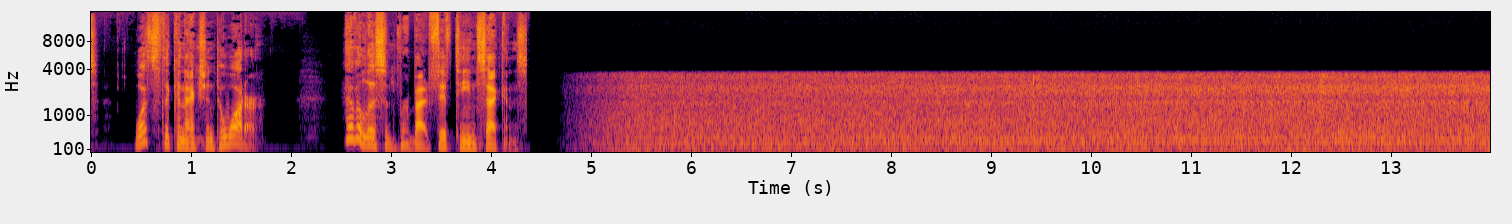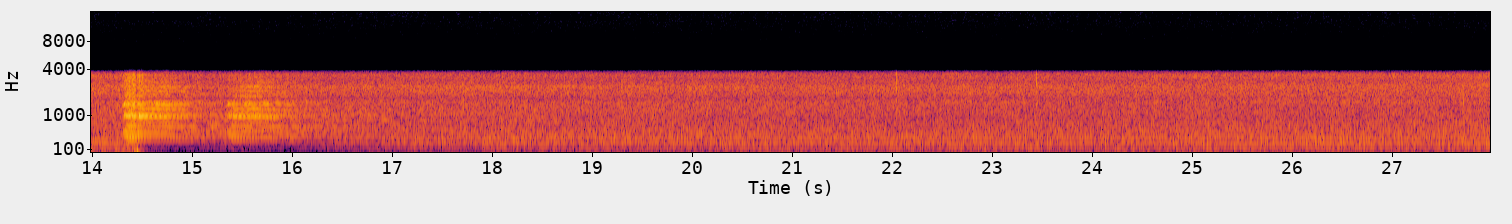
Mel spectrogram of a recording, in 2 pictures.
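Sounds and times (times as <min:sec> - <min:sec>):
speech: 0:00.0 - 0:01.8, 0:02.5 - 0:04.4
train wheels rumbling on track recorded from the Potomac River: 0:05.3 - 0:27.9
train warning horn blasts recorded from the Potomac River: 0:14.3 - 0:17.0.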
